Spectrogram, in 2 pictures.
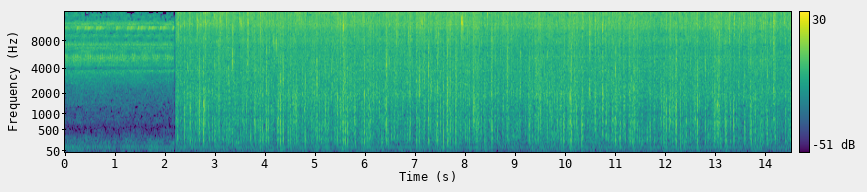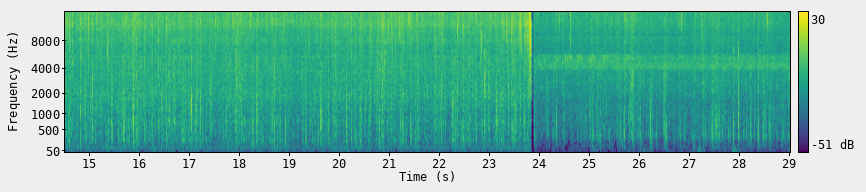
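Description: Heavy rain falling on a camping tarp overhead, a dense, steady downpour full of individual drop hits that starts suddenly about two seconds in. Near the end it cuts to a lighter drizzle.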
